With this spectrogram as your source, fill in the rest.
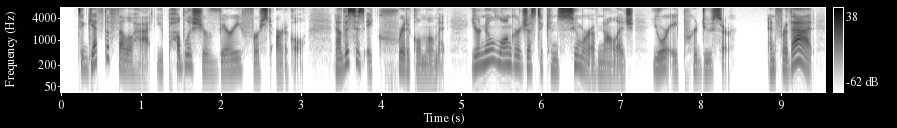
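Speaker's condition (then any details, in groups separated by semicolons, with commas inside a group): No condition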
